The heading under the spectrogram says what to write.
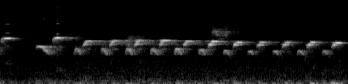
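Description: A small blue bird perched on a squirrel's shoulder chirps happily in a quick, steady series of bright, high tweets, repeating rhythmically and clearly with a faint low rumble underneath.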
